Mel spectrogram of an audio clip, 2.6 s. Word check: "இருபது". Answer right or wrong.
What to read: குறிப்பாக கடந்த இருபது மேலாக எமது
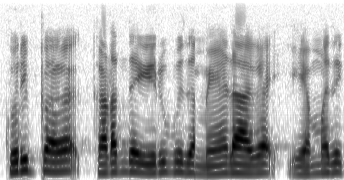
right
